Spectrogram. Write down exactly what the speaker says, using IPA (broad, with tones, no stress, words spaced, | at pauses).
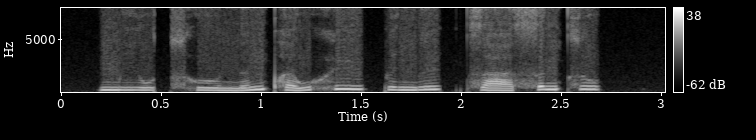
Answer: miː˨wt͡sʰuː˨˩n ɵ˥npʰɐ˨˥whyː˥ pɪ˧ŋlyː˥k̚t͡saː˨ sɐ˥ŋt͡suː˥k̚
